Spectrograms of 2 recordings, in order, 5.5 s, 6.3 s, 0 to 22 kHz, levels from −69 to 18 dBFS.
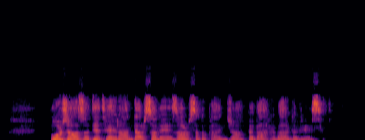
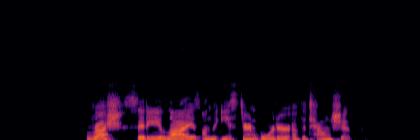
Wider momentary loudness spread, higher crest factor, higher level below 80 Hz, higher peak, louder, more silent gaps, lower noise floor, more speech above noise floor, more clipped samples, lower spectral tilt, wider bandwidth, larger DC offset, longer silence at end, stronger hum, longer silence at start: about the same, 12 LU vs 10 LU; about the same, 20 dB vs 18 dB; second, -62 dBFS vs -54 dBFS; about the same, -4 dBFS vs -2 dBFS; second, -21 LUFS vs -17 LUFS; neither; second, -72 dBFS vs -85 dBFS; second, 50 dB vs 68 dB; neither; about the same, -3 dB/octave vs -4 dB/octave; first, 12 kHz vs 7.8 kHz; neither; second, 0.6 s vs 1.05 s; neither; second, 0.3 s vs 1.3 s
